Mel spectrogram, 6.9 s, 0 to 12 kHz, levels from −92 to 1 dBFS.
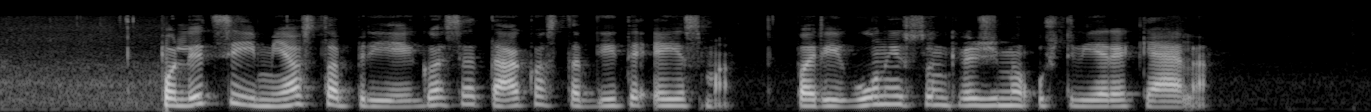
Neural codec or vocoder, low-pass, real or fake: none; 7.2 kHz; real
